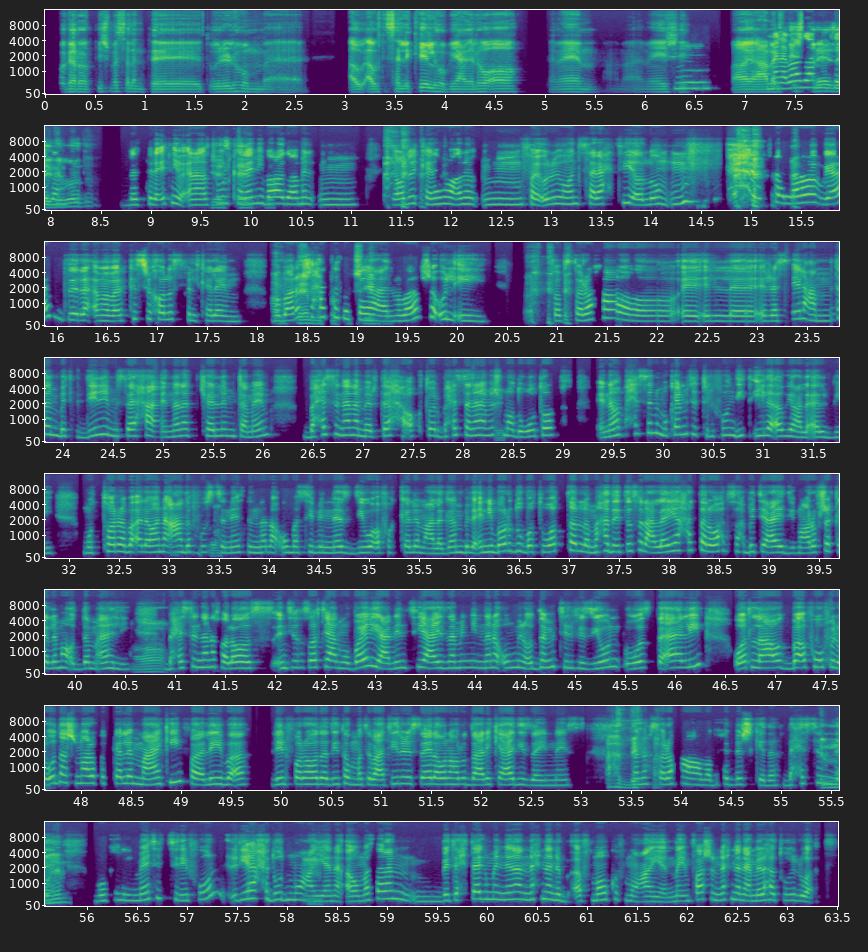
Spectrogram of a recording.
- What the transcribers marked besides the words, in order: tapping; laugh; laughing while speaking: "إمم"; laugh; laugh; unintelligible speech
- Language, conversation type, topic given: Arabic, podcast, بتحب الرسائل النصية أكتر ولا المكالمات الصوتية، وليه؟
